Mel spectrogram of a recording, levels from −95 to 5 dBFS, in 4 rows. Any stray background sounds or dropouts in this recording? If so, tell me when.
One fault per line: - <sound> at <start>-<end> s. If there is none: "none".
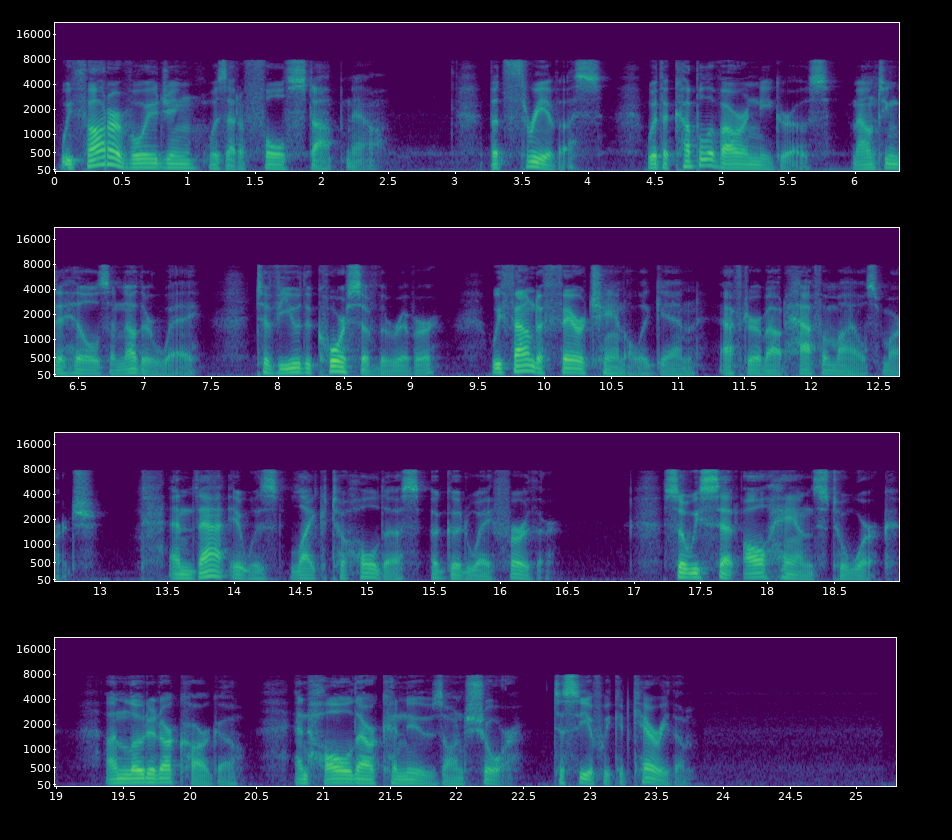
none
